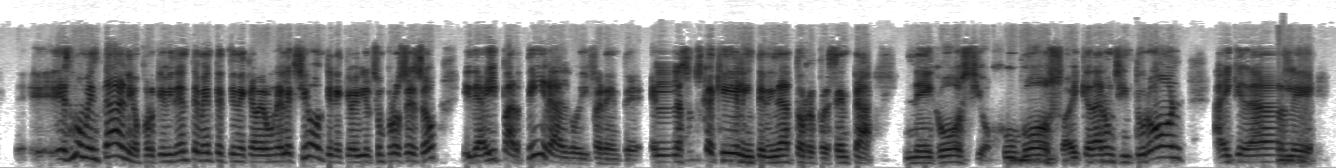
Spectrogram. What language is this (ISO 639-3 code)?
spa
